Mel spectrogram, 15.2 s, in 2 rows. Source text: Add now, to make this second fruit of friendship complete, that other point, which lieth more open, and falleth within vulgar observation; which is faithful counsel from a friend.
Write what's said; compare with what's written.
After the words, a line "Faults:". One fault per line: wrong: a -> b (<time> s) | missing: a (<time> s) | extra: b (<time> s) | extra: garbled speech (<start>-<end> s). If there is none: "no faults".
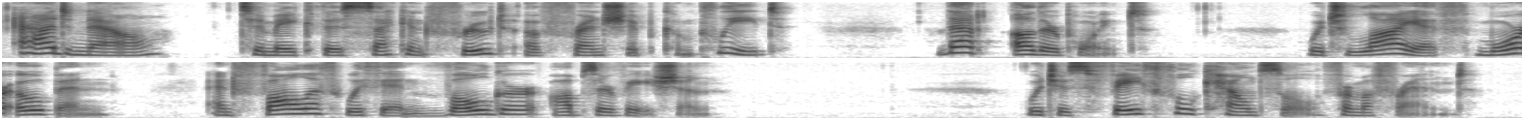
Add now, to make this second fruit of friendship complete, that other point, which lieth more open, and falleth within vulgar observation; which is faithful counsel from a friend.
Faults:
no faults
